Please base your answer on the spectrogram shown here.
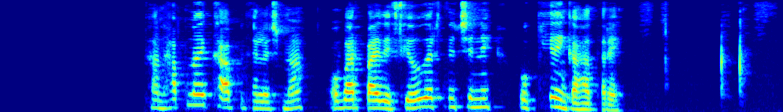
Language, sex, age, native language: Icelandic, female, 50-59, Icelandic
